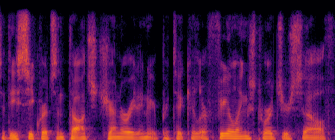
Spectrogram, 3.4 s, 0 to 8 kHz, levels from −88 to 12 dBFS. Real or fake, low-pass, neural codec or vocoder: real; 7.2 kHz; none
